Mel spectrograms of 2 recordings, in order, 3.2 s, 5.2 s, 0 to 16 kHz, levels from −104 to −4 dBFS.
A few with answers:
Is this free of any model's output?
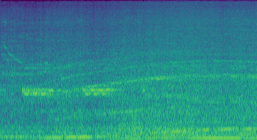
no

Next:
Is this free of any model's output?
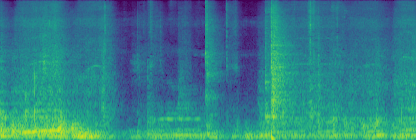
yes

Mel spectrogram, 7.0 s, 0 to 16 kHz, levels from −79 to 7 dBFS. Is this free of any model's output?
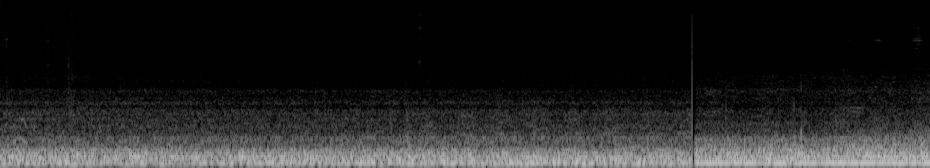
yes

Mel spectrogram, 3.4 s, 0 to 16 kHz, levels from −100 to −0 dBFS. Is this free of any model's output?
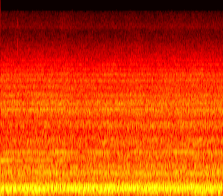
yes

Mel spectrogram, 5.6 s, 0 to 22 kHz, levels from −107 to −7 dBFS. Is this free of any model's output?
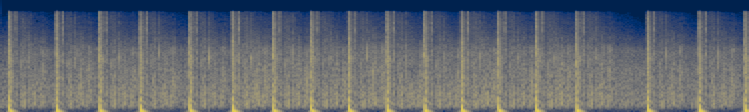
yes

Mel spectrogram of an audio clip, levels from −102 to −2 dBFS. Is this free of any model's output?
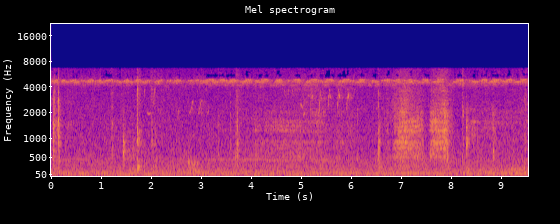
no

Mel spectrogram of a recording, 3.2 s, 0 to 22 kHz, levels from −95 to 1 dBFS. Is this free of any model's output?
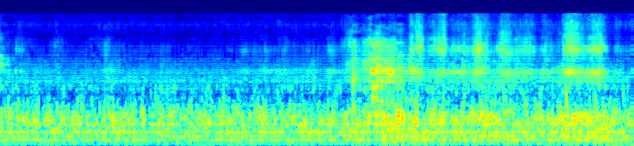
no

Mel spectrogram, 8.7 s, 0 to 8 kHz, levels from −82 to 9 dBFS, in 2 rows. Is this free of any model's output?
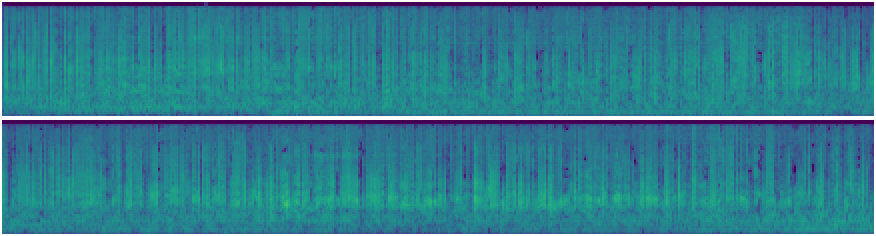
no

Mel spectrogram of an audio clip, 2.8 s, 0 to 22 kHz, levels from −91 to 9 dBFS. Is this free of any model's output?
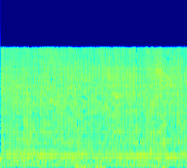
no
